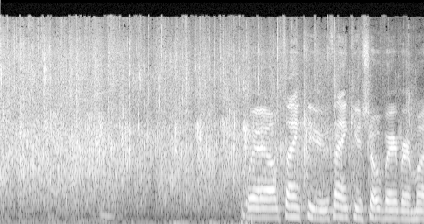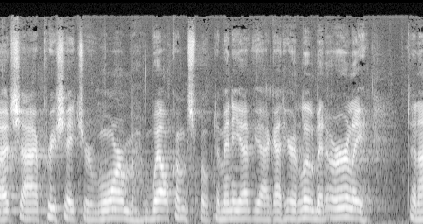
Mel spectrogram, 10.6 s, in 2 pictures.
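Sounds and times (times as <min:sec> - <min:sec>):
audience applause welcoming a preacher: 0:00.0 - 0:05.5
speech: 0:03.0 - 0:10.5.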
